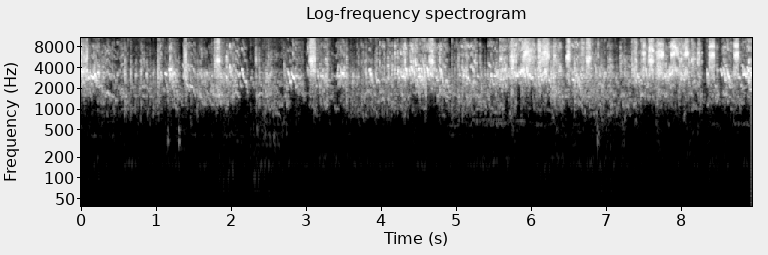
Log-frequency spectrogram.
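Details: Several budgerigars chirping in the morning: a dense, continuous wash of high chirps, squeaks and warbled twitters overlapping without pause, rising and falling in loudness over nine seconds.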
